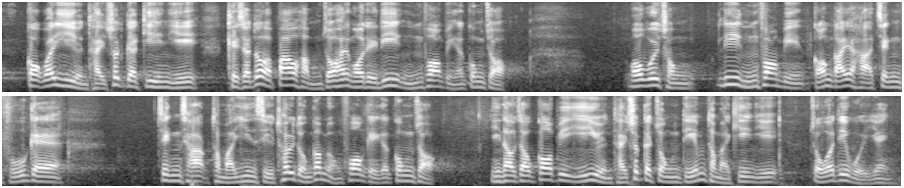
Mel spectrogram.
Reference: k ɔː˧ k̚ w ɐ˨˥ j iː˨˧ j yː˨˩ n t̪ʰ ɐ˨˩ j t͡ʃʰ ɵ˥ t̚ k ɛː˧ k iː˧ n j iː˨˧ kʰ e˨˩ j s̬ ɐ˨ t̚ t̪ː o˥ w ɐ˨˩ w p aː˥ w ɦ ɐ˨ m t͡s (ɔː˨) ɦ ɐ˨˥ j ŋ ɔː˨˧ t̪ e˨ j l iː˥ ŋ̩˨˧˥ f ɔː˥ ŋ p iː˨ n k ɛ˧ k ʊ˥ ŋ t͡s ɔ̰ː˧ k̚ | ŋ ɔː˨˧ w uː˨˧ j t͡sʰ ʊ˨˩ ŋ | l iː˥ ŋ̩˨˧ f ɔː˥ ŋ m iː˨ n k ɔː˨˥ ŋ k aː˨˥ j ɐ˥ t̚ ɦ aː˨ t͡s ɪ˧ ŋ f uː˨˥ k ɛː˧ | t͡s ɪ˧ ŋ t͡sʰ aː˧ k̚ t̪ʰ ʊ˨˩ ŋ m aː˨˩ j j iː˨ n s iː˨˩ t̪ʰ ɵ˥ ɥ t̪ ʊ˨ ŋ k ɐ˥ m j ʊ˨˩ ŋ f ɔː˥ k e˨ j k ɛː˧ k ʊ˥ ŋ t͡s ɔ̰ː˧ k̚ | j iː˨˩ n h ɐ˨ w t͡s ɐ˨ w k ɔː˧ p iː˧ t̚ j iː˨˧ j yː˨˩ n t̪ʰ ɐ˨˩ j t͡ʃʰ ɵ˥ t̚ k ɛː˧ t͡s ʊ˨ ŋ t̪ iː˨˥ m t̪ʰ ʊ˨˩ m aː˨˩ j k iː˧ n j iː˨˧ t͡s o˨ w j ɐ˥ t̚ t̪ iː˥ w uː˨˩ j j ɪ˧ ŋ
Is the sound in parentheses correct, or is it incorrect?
incorrect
